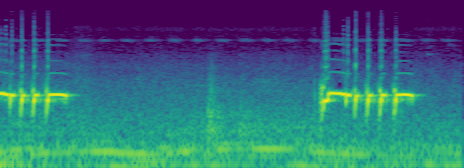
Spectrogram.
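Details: White zebra dove singing a lively masteran (master) song: two clear cooing phrases, each a rising opening note broken into quick stuttering pulses and ending in a held, level coo, separated by about two and a half seconds of low background hum.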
